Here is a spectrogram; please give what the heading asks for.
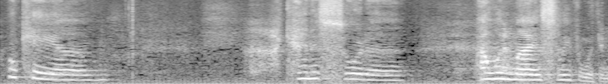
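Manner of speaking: halting and soft, with long pauses; mock-hesitant, edging into each phrase; imitated reluctance. Woman giving in to his ultimatum, retold hesitant murmur.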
